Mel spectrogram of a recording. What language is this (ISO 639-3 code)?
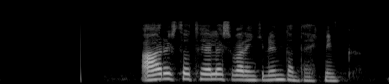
isl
